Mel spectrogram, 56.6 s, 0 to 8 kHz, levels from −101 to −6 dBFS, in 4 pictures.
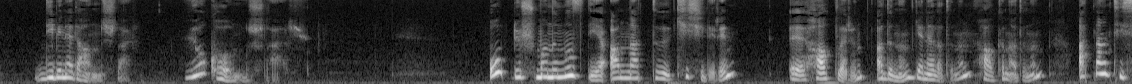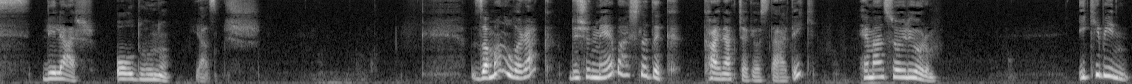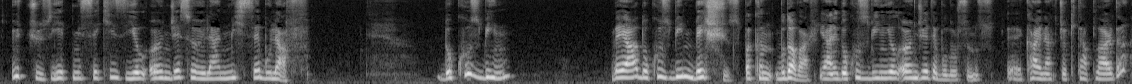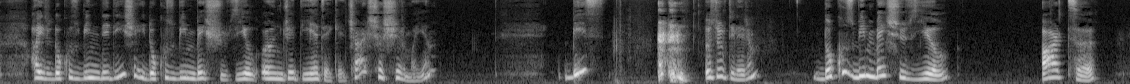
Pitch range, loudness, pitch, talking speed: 200-265 Hz, -29 LUFS, 230 Hz, 70 wpm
